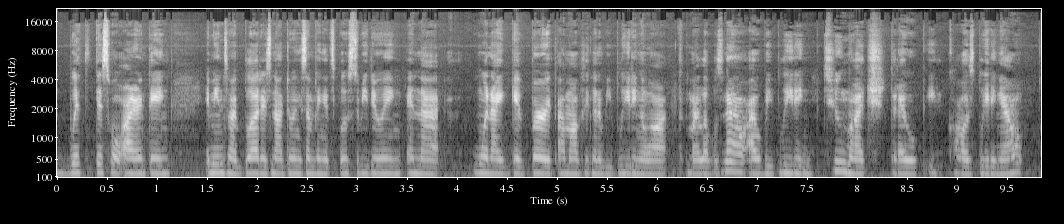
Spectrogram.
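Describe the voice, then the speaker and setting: A woman's fairly low, monotone voice in an American accent, very fast, over noticeable background noise. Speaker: vlogger. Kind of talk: vlog. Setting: doctor's office. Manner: casual, filler-heavy.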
